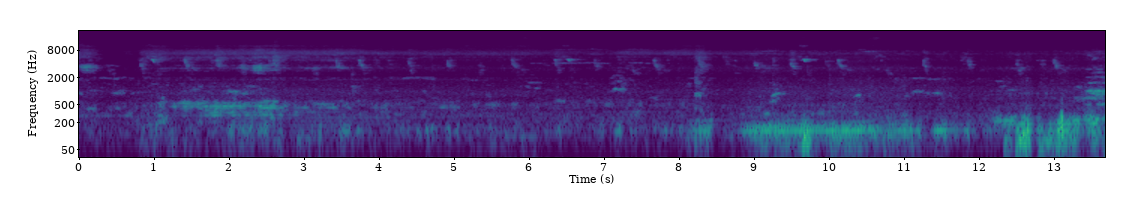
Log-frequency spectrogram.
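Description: Small birds chirping in many short, high notes. A low, steady rumble comes in after about nine seconds and is louder than the chirps.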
